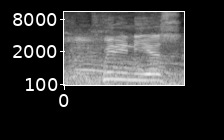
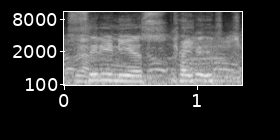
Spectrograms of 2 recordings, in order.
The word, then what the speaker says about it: Quirinius: That's a Q. Quirinius, Cyrenius. Pronounce as you please.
